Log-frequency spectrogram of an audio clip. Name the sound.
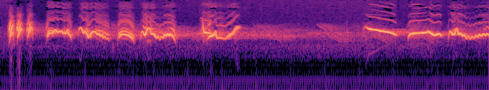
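eastern bluebird song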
